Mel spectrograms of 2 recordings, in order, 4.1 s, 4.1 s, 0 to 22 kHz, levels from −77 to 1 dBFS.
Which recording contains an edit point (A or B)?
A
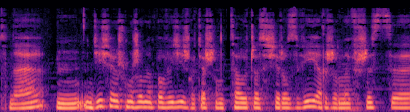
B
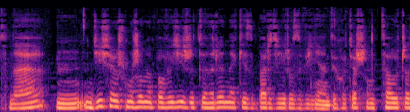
A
